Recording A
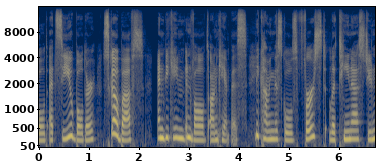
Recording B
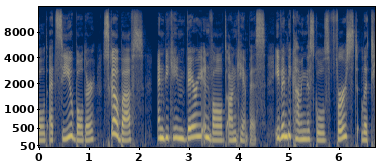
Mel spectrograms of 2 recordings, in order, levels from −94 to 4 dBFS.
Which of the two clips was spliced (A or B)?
A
